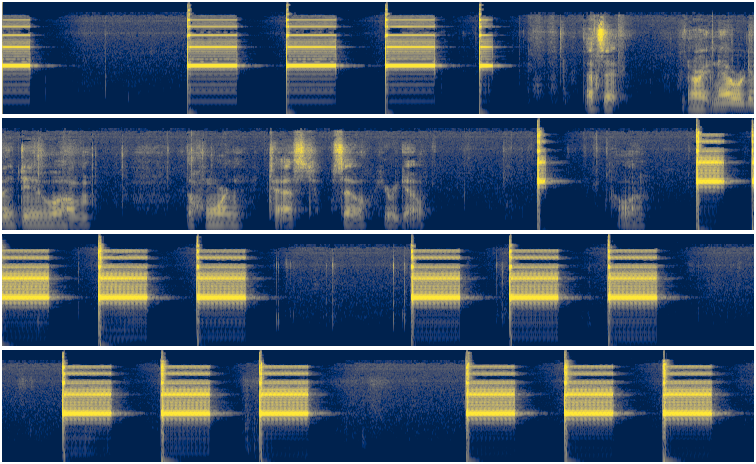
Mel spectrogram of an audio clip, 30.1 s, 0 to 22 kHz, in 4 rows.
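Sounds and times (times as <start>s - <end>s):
fire alarm horn blasts: 14.5s - 17.6s, 19.2s - 21.7s, 23.2s - 25.8s, 27.2s - 29.9s.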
